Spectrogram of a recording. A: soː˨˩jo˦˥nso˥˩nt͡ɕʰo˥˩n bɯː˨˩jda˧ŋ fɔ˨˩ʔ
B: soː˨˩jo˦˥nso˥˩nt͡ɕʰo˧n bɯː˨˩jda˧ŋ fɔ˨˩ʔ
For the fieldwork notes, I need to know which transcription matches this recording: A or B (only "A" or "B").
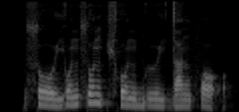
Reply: B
